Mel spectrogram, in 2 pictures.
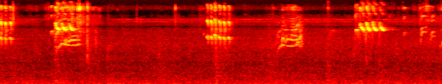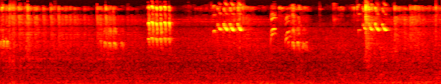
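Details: Young canary giving scattered short, high chirps with ringing overtones, irregularly spaced across several seconds, over a low continuous background rumble.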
